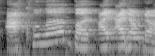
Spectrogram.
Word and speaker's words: Aquila: Apparently, it is Aquila. It's Aquila? Yeah. Yeah. I see. Oh wait. Also Aquila. Aquila. That might be how like the quote unquote correct Latin pronunciation.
